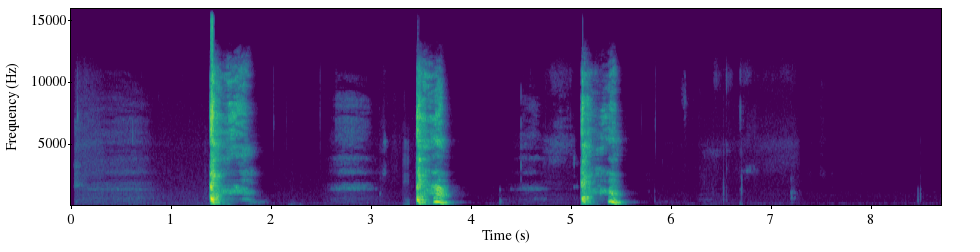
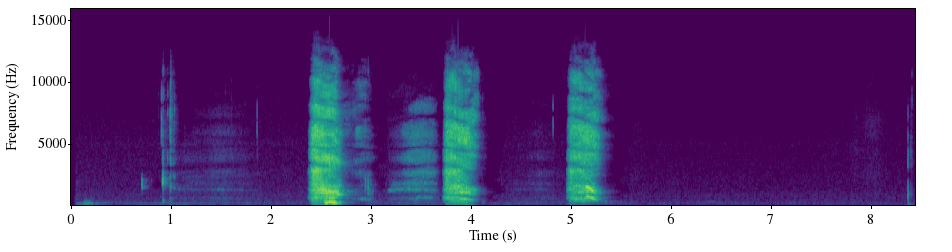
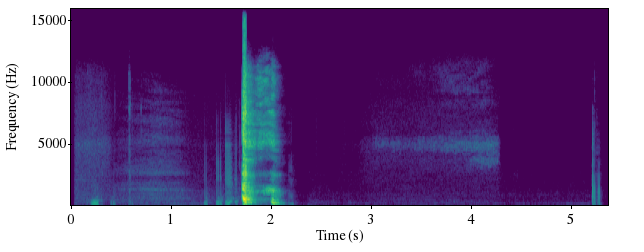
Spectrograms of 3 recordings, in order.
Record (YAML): three_cough_length: 8.7 s
three_cough_amplitude: 32768
three_cough_signal_mean_std_ratio: 0.18
exhalation_length: 8.4 s
exhalation_amplitude: 26584
exhalation_signal_mean_std_ratio: 0.25
cough_length: 5.4 s
cough_amplitude: 32768
cough_signal_mean_std_ratio: 0.12
survey_phase: beta (2021-08-13 to 2022-03-07)
age: 65+
gender: Female
wearing_mask: 'No'
symptom_cough_any: true
symptom_onset: 5 days
smoker_status: Never smoked
respiratory_condition_asthma: true
respiratory_condition_other: false
recruitment_source: REACT
submission_delay: 1 day
covid_test_result: Negative
covid_test_method: RT-qPCR
influenza_a_test_result: Negative
influenza_b_test_result: Negative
